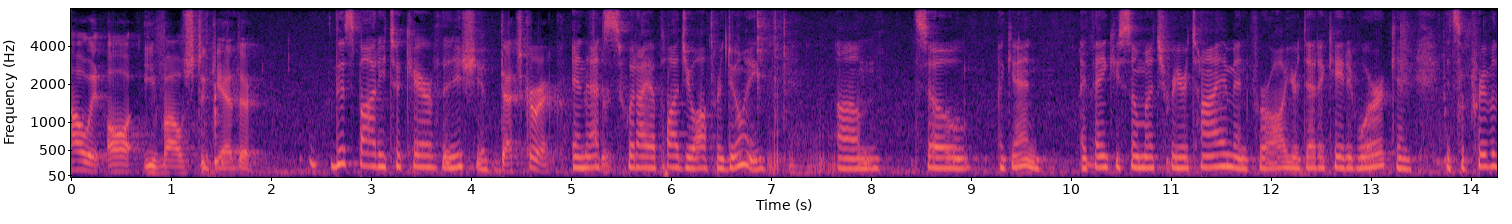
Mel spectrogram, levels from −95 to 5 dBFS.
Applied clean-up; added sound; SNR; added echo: none; none; none; none.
